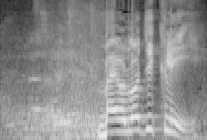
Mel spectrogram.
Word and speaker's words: biologically: Biologically, A is silent.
